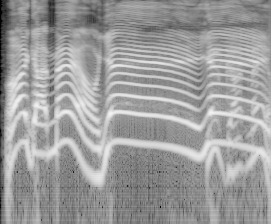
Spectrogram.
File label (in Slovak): sms hlásky en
